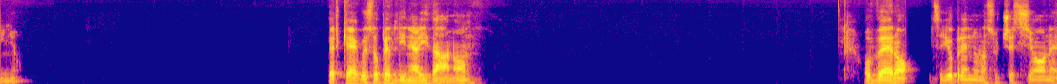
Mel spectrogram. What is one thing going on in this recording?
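A man speaks calmly through an online call microphone, pausing between phrases.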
